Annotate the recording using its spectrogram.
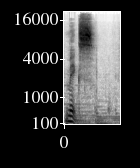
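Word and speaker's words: Mx: but gender-neutral oh okay okay you okay okay right okay right so you you pronounce it like M Ickx okay mix I'll take that see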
